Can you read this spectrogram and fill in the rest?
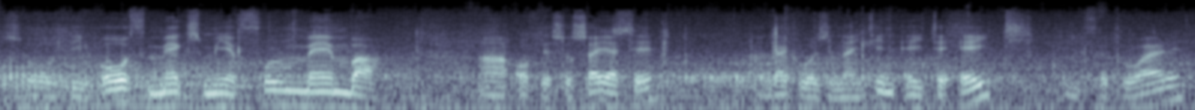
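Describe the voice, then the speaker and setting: A man in his sixties from Uganda, a missionary priest answering interview questions at an easy pace, with frequent fillers and quiet chuckles. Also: fairly low pitch, unhurried, heavy background noise. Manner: hesitant, many fillers, chuckles often.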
